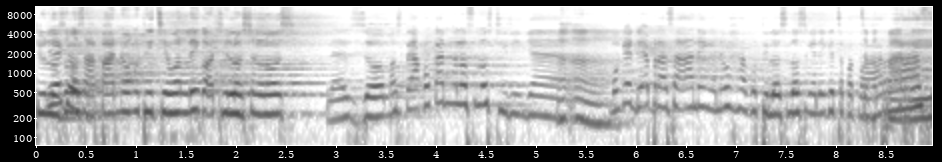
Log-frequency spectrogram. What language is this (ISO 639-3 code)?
ind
